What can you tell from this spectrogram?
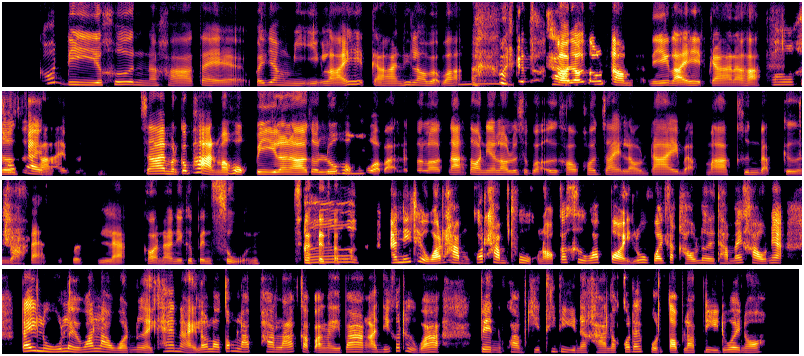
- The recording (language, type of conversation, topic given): Thai, advice, ความสัมพันธ์ของคุณเปลี่ยนไปอย่างไรหลังจากมีลูก?
- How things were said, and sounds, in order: chuckle; laughing while speaking: "มันก็ต้อง"; unintelligible speech; laughing while speaking: "ใช่ค่ะ"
